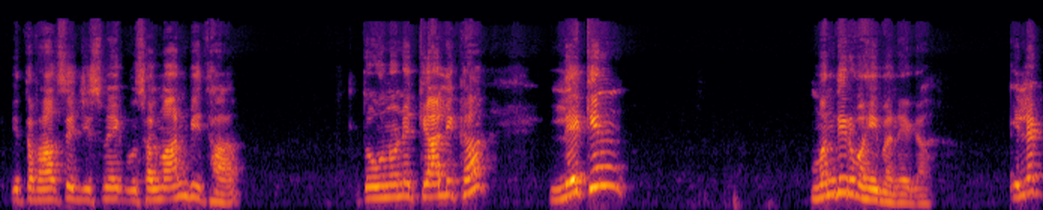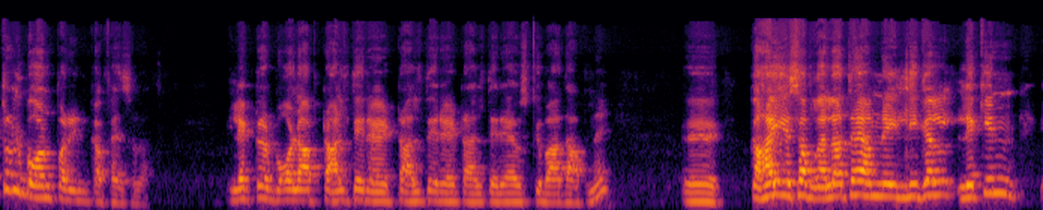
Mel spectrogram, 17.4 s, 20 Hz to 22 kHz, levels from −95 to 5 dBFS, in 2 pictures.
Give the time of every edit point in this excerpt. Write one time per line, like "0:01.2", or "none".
0:08.3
